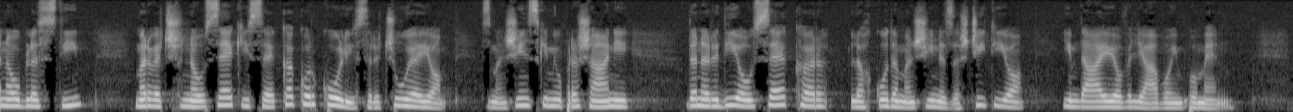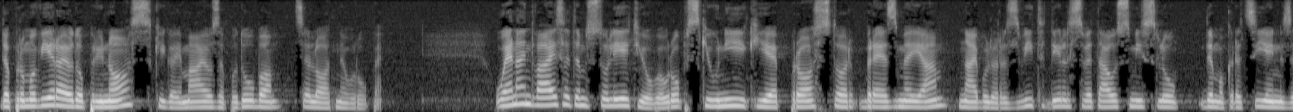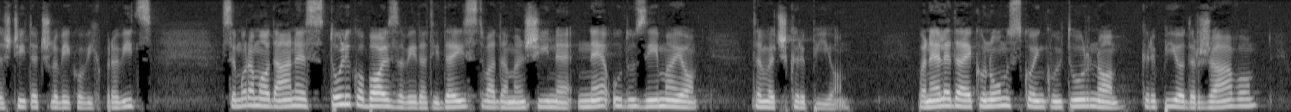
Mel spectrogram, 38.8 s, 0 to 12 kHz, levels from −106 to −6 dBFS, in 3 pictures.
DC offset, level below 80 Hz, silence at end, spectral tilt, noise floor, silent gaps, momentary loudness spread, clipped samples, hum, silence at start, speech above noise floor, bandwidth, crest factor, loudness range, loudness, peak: under 0.1%; -62 dBFS; 0.35 s; -5 dB/octave; -67 dBFS; none; 9 LU; under 0.1%; none; 0 s; 36 dB; 12 kHz; 16 dB; 4 LU; -32 LUFS; -16 dBFS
